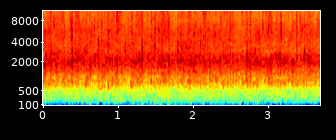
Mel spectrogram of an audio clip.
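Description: Sustained applause from an audience as a couple is invited up on stage, a dense steady wash of many hands clapping at an even level for several seconds, with no voices standing out.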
